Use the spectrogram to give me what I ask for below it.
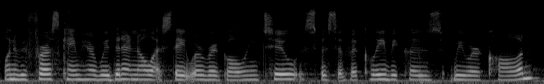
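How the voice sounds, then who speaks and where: Teen girl telling her story, flat, mellow. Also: medium pitch, moderate pace, a little hiss or hum. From Syria. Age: teens. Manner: casual, uses "like" often. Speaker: guest. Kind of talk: personal storytelling.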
